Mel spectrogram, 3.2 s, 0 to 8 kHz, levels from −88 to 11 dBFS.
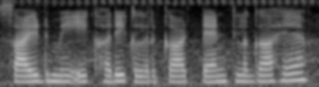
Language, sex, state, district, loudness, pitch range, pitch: Hindi, female, Uttar Pradesh, Lucknow, -19 LUFS, 195-215 Hz, 205 Hz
